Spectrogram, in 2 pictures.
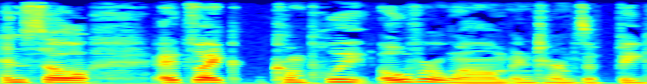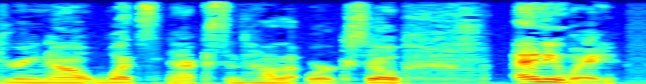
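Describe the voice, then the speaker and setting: A woman's voice: lowish voice, normal speed, darkish tone, dry recording. A woman hosting a podcast and rambling casually while sitting in her parked car, laughing now and then. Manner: rambling, chatty, laughs often. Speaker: podcast host and coach. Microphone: informal setup, no computer.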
